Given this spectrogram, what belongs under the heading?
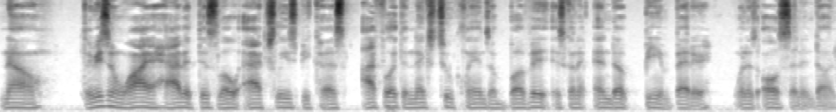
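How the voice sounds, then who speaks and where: In a relaxed tone and a very deep, low pitch, a man speaks at a moderate pace on a very clean recording with a silent background. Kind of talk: casual gaming commentary to camera. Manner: casual, relaxed.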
